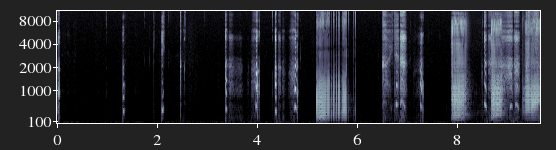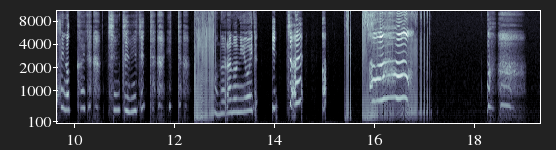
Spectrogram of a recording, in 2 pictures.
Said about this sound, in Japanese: 今からたくさんガス出ちゃうからね。覚悟してね。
